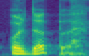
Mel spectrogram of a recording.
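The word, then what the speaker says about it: Hold-Up: dernière un documentaire intitulé hold up ou hold up comme on le prononce à la française en gros c'est un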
